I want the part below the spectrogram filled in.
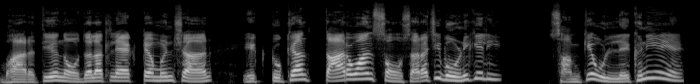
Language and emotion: Goan Konkani, surprised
